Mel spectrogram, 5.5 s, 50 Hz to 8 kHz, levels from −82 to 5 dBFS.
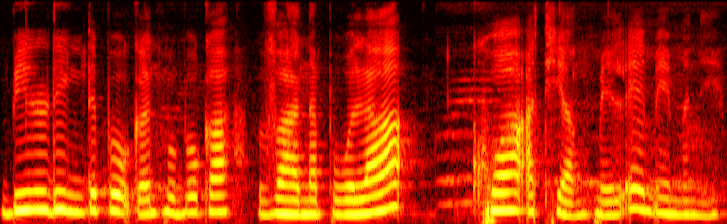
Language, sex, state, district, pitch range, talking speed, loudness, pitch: Mizo, female, Mizoram, Aizawl, 185-235 Hz, 210 wpm, -15 LUFS, 210 Hz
